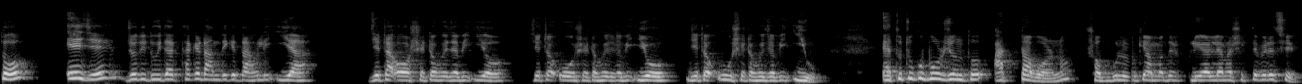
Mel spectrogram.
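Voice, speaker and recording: A man's voice: sits high, fairly even intonation, a little fast, warm tone. Patient man drilling a live class. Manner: patient, drills by repetition and checks understanding. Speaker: language teacher.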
